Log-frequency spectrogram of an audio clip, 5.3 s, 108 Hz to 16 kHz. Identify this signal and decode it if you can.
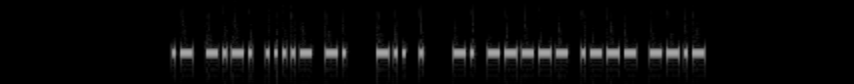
Morse code, heard as a keyed tone, about 45 wpm, 700 Hz. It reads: AC4N DE N0JQ
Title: USA Callsign DE Callsign - 4 Characters - 45wpm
